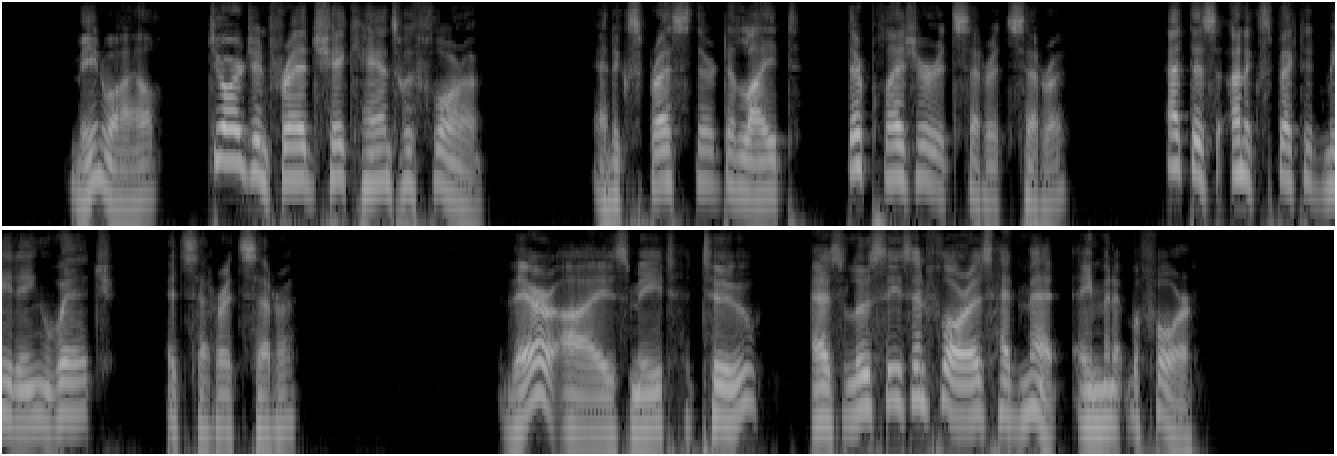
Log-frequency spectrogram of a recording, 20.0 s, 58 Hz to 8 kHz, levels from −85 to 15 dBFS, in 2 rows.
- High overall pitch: No, medium, 140 Hz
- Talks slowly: Yes, slow, 105 wpm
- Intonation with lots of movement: Yes, wide, 6.0 semitones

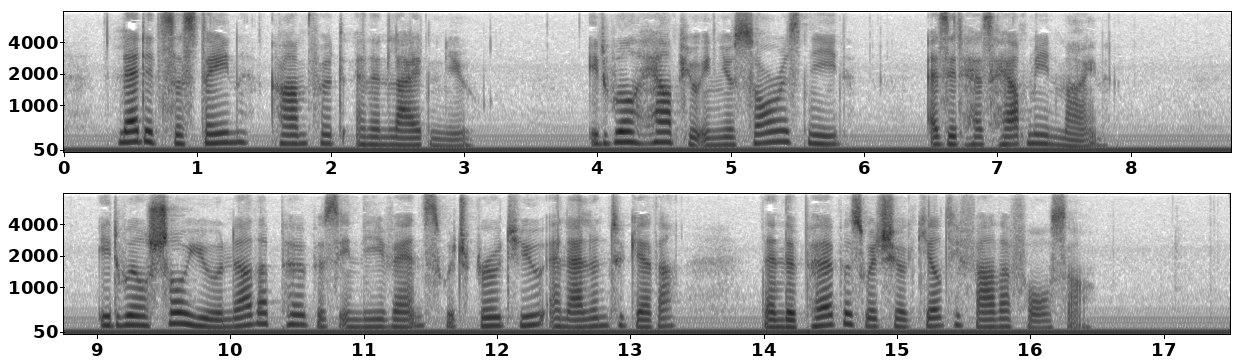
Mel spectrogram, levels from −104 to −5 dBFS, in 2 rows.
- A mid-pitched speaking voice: Yes, medium, 180 Hz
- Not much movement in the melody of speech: No, average, 3.7 semitones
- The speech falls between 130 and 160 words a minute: Yes, average, 155 wpm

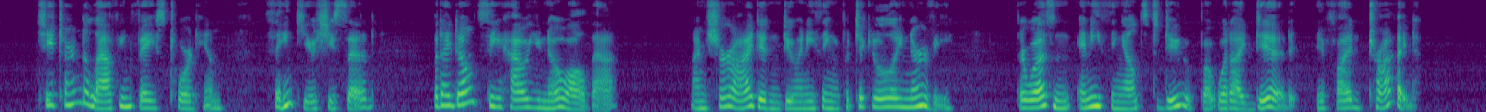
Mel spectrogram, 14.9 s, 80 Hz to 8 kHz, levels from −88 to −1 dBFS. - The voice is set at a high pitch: Yes, high, 210 Hz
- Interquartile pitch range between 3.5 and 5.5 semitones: Yes, average, 4.1 semitones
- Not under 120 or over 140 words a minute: No, average, 165 wpm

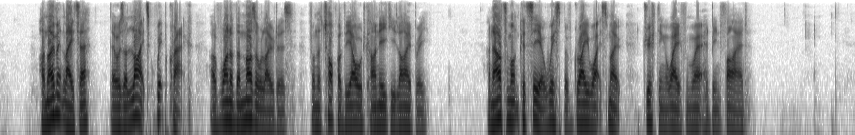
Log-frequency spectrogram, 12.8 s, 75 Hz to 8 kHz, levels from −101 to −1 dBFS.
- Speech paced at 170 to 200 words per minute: Yes, average, 185 wpm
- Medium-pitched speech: No, low, 100 Hz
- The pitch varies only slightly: No, average, 3.3 semitones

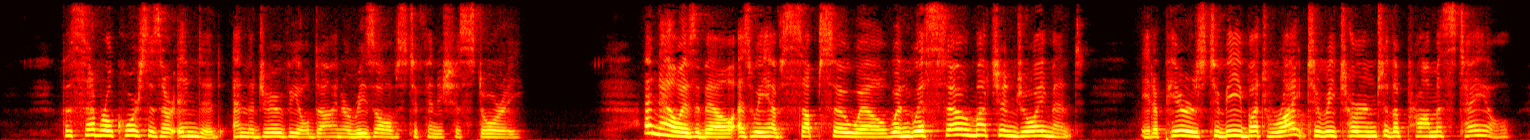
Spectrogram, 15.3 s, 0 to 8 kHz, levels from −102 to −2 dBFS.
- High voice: Yes, high, 245 Hz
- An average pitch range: Yes, average, 4.3 semitones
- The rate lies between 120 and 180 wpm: Yes, average, 155 wpm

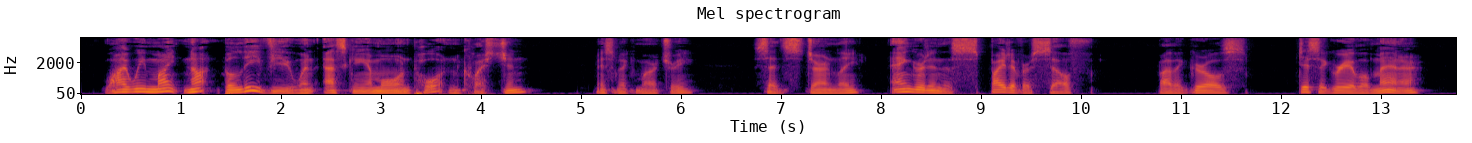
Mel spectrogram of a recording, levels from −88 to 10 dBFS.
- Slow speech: Yes, slow, 115 wpm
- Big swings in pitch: Yes, wide, 6.4 semitones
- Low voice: Yes, low, 100 Hz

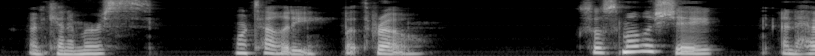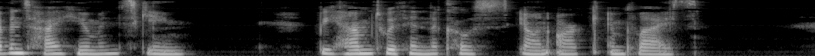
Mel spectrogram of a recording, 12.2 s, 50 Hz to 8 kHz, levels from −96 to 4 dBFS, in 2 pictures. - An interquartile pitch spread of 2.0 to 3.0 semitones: Yes, narrow, 2.4 semitones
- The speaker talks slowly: Yes, slow, 115 wpm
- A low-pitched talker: No, high, 190 Hz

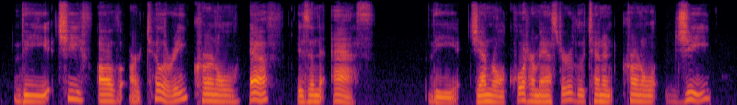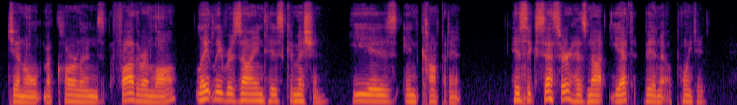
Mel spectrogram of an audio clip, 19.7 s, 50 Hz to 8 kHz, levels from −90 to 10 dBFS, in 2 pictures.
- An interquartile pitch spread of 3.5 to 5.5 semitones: No, narrow, 2.6 semitones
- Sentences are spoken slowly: Yes, slow, 100 wpm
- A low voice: Yes, low, 130 Hz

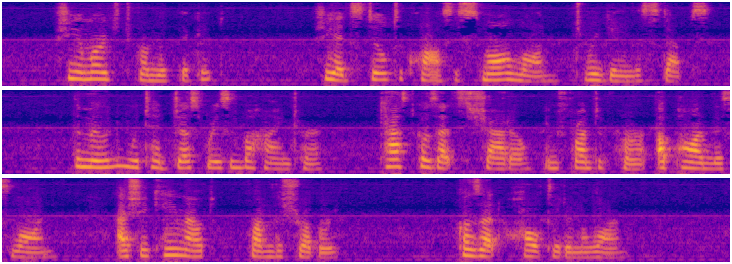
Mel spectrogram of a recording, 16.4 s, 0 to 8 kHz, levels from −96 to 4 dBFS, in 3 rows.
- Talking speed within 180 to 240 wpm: No, average, 170 wpm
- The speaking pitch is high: Yes, high, 210 Hz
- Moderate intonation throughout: Yes, average, 3.6 semitones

